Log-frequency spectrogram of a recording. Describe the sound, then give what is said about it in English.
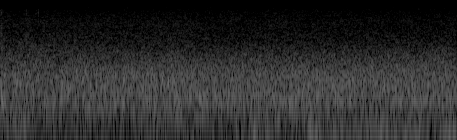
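A steady, low-level wash of ocean surf rolls on without a break, faint, with no distinct individual crashes standing out and no voices. “As you sit next to her, she is unmoving as the sound of the waves are masking your sounds.”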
